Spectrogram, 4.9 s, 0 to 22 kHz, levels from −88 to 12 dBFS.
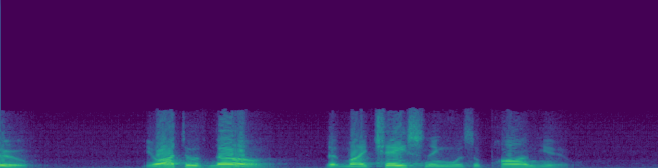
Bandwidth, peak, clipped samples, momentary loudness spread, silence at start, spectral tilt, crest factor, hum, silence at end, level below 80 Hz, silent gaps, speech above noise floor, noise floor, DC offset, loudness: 8 kHz; -10 dBFS; under 0.1%; 14 LU; 0 s; -3.5 dB/octave; 12 dB; none; 0.7 s; -58 dBFS; none; 42 dB; -62 dBFS; under 0.1%; -21 LUFS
